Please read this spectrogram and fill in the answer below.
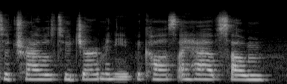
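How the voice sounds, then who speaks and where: A woman with a Swedish accent, fairly high-pitched, at a fairly slow pace. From Sweden. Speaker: university student and vlogger. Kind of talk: personal vlog monologue. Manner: halting.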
